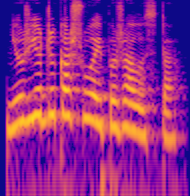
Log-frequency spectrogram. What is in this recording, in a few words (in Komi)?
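ньӧжйӧджыка шуӧй пӧжалуйста, Komi, female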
